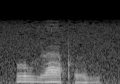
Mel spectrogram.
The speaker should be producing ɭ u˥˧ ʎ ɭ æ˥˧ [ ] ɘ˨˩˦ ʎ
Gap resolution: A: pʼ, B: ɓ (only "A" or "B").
A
